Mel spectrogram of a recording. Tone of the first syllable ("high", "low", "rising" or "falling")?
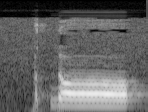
high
